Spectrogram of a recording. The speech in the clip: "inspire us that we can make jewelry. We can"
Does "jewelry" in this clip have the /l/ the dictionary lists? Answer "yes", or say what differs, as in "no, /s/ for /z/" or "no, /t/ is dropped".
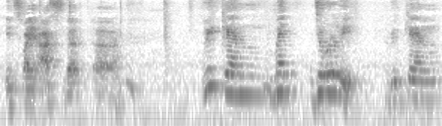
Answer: no, /n/ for /l/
